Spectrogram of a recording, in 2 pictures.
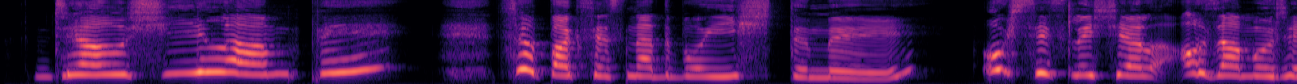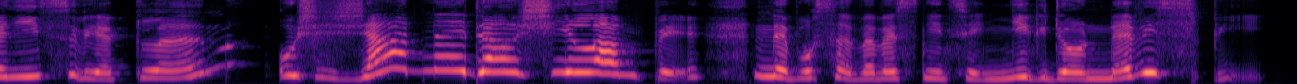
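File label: female Czech drama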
